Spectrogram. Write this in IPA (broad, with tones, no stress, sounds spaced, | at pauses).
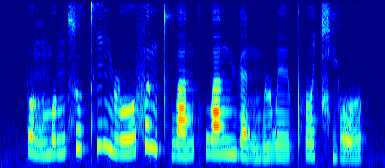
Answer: p ɤ̰˨˩ ŋ m ɤ˧˥ ŋ s u˥˧ t̪ʰ i˥˩ ŋ ɻ o˧˥ ʊ̯ f ə˥˩ n t̪ʰ w a˧˥ n pʰ w a˥ n m ɥ ɛ̰˨˩ n m u˦ ɻ w e˧˥ ɪ̯ pʰ ɤ˥ t͡ɕʰ j o̰˨˩˦ ʊ̯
